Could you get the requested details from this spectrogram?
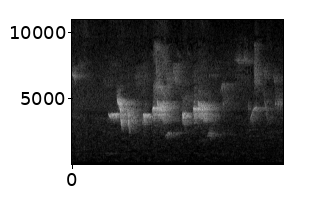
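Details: Narcissus Flycatcher singing in a forest park in hot July weather, 2025: loud, varied whistled phrases with quick slurred notes and a few lower warbling ones, delivered in an uneven run of about five phrases in quiet surroundings.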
